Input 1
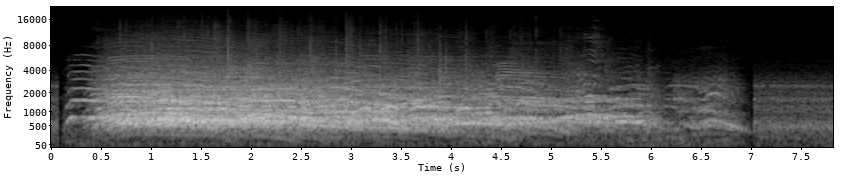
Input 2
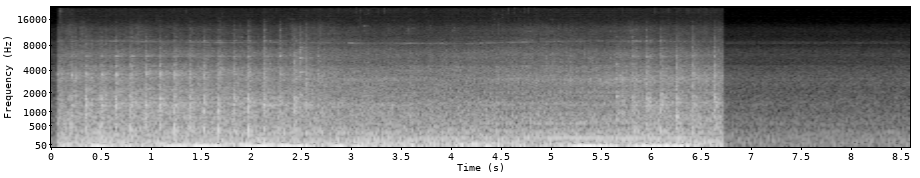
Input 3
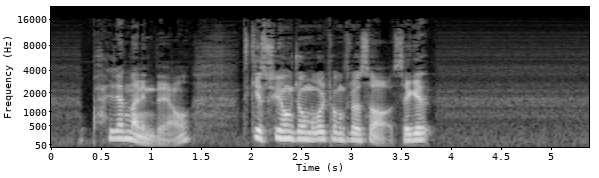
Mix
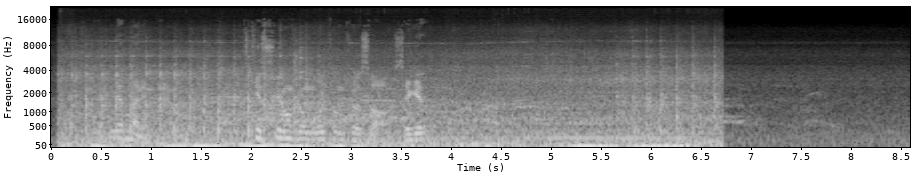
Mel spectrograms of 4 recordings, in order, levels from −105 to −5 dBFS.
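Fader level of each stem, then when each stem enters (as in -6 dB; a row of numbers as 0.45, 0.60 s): -3.5, -6.0, -4.5 dB; 1.00, 0.00, 0.00 s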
